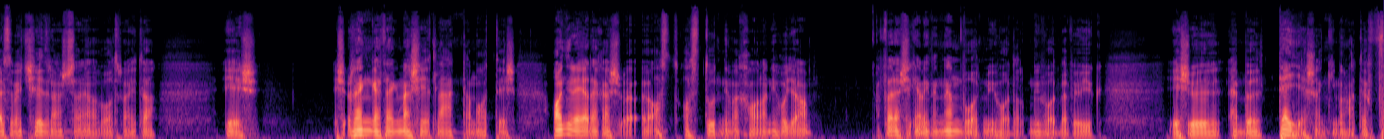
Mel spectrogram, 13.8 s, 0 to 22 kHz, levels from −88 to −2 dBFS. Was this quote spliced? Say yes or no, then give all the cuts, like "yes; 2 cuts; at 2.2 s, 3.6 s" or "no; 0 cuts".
no; 0 cuts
